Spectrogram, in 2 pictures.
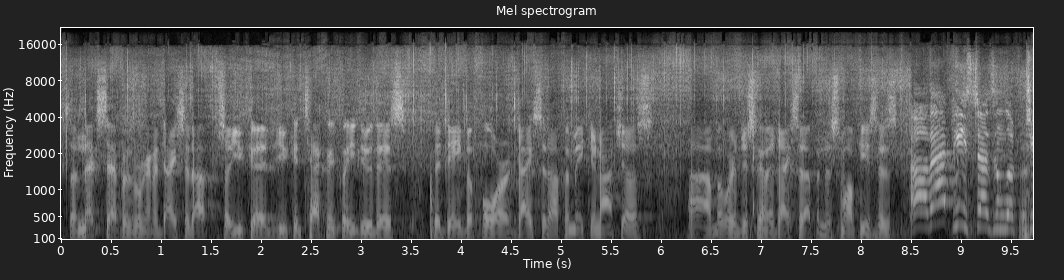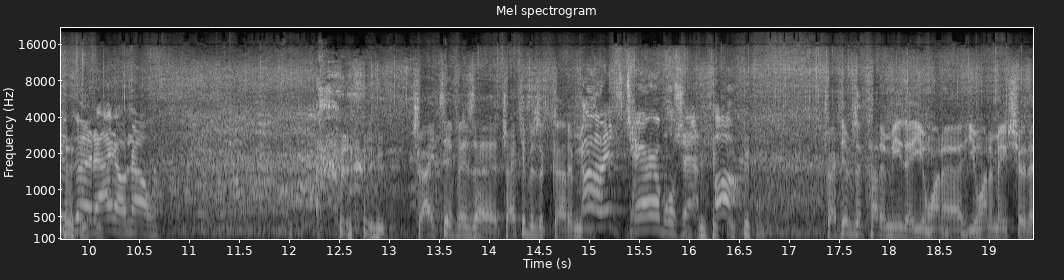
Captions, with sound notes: The next step is we're going to dice it up so you could technically do this, the day before. Dice it up and make your nachos. We're just gonna dice it up into small pieces. Ah that piece doesn't look too good. I don't know. (Audience laughing) (Instructor laughing) Tri-tip is a cut of meat-- Ah that's terrible, chef. Awful. Tri-tip is a cut of meat that you wanna make sure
